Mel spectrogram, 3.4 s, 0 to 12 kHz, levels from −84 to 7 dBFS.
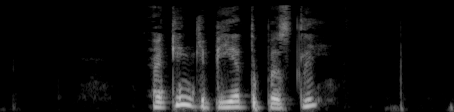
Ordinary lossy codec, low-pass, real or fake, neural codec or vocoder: MP3, 48 kbps; 9.9 kHz; real; none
